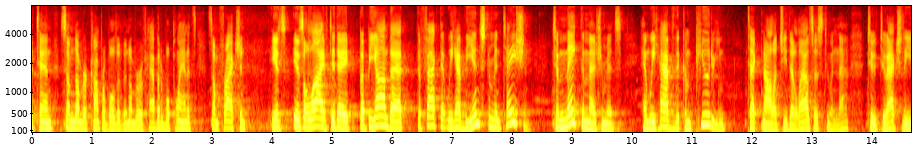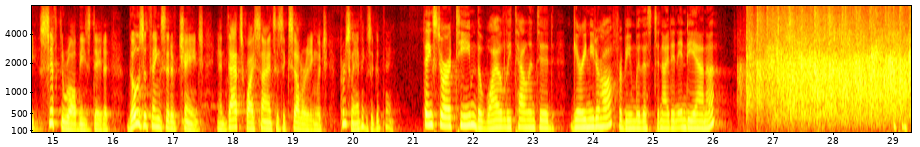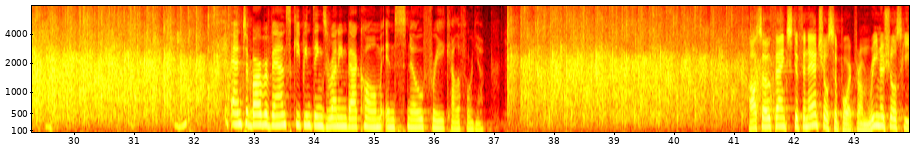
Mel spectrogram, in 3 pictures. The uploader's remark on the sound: We travel to the University of Notre Dame to celebrate the 150th anniversary of its College of Science with a show recorded in front of a live audience. Recorded at the Eck Center at the University of Notre Dame.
